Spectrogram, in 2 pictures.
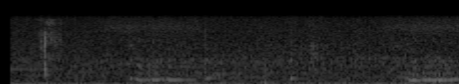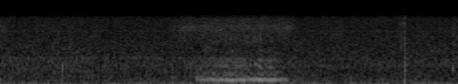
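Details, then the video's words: Domestic cat snoring loudly while napping and dreaming: breathy snores with a low nasal hum, one about every two seconds, the third longest and loudest, over a steady low hum in a quiet room. "Cute Cat Dreaming and Snoring"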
